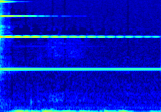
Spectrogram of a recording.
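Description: A bell struck once, sharp at the start, then ringing on with a steady high tone; its highest overtones fade within about a second.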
